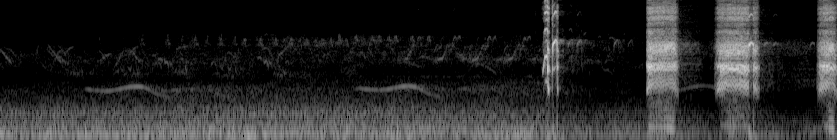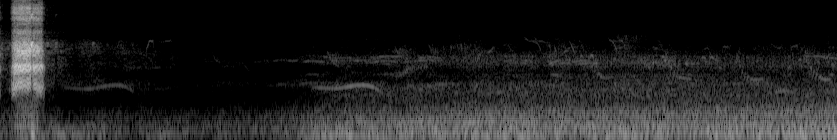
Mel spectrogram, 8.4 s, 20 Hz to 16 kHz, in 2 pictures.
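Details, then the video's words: Black francolin calling, recorded 25 April 2024: a short series of five harsh, grating, broadband bursts in under two seconds, the first brief and the rest longer and paired, over a quiet background with faint soft distant whistles. "Kala Teetar Sound"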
